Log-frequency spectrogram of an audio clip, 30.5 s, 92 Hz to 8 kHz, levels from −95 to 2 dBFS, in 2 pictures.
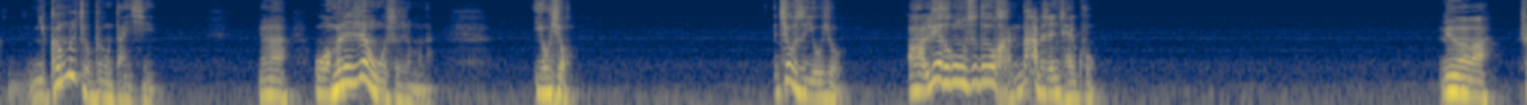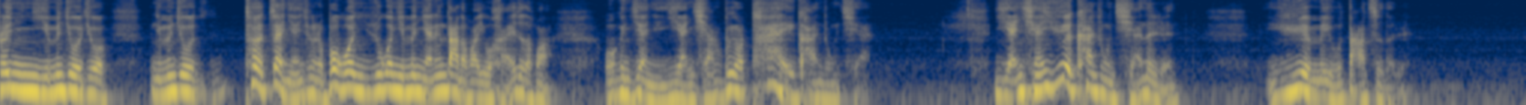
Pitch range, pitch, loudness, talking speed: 110-160 Hz, 125 Hz, -22 LUFS, 200 characters per minute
